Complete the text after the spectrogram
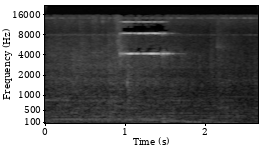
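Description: An elevator button beeps when pressed.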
